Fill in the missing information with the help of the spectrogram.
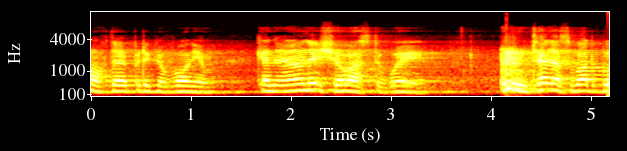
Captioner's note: clears his throat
